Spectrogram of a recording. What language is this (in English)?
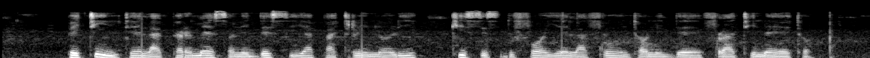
Esperanto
